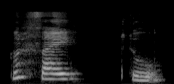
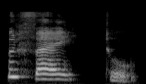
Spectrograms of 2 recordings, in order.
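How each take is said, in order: No difference in how they are said.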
